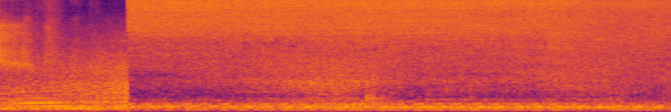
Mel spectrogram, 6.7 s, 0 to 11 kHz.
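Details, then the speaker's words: Stage 2 MK7 VW GTI on its first drive after the build, new clutch still breaking in and not yet tuned: a sharp airy hiss on throttle lift as the diverter valve vents normally, then a steady low rumble. "Yeah, sounds good. It sounds cool. You hear the diverter valve like"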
